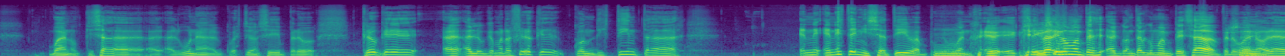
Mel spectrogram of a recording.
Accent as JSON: {"language": "Spanish", "country": "Uruguay", "said": "Somos uruguayos, es lo que pasa en todos lados"}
